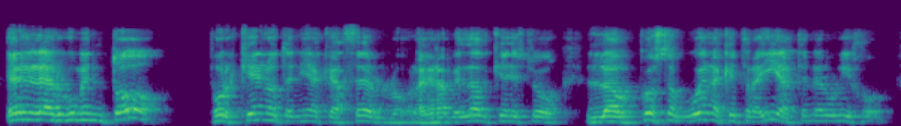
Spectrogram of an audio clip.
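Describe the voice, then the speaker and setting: A man, a rabbi, telling a moral story in a sermon, animated, with repeated phrases and rhetorical questions put to his listeners. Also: on the high side, moderate pace, hardly any pauses, roomy sound.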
